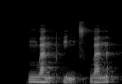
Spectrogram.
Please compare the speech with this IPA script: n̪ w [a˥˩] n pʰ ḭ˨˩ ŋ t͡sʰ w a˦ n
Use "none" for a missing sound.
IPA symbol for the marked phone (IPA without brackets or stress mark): a˥˩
